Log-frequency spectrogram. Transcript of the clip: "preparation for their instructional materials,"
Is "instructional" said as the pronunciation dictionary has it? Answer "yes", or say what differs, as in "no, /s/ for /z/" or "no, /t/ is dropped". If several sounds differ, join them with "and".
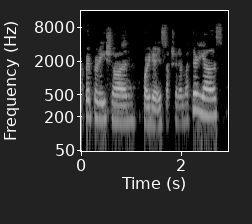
no, /n/ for /l/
